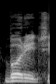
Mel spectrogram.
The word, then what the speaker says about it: Boric: I don't know if I'm saying his name right. He actually Boric, yeah. So it's actually a Croatian name. His family's of Croatian descent.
